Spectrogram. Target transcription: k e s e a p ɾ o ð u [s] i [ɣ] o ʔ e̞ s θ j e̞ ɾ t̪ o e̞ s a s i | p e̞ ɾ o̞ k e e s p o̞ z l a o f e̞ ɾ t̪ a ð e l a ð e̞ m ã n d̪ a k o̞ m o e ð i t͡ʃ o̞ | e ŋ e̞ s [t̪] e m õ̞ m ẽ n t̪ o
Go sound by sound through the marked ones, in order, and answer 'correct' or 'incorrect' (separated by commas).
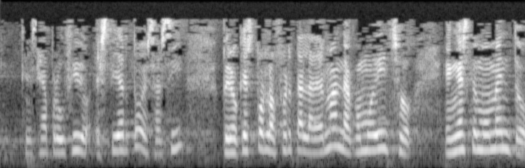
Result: incorrect, incorrect, correct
